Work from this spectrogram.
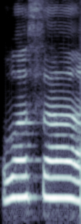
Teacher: وساءت، یہاں بھی مد متصل ہے، 3 سے 4 الف کے برابر پڑھیں گے، تا ساکن ہے تو ہمس کریں گے یعنی کہ سانس کو جاری رکھیں گے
